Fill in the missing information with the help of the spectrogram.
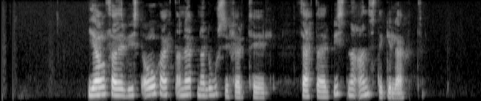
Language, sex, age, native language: Icelandic, female, 50-59, Icelandic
